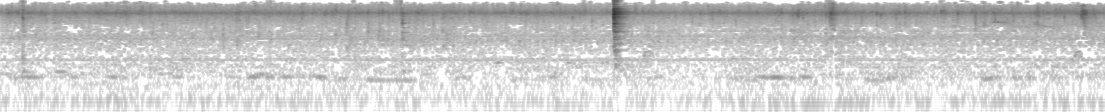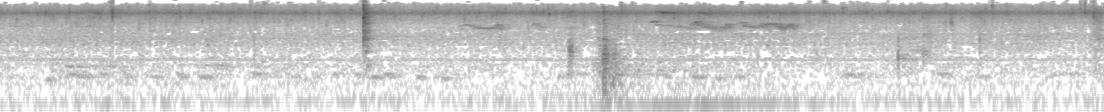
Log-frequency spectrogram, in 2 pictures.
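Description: Almond-filled briouat pastries frying in a pan of oil: a steady, quiet sizzle, with a few sharp clicks, the loudest about six seconds in.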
